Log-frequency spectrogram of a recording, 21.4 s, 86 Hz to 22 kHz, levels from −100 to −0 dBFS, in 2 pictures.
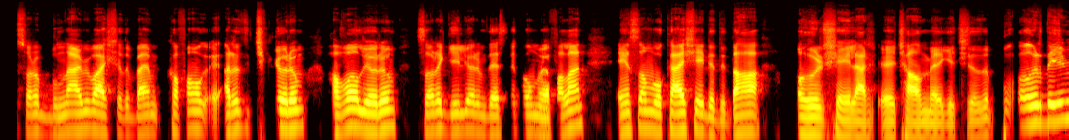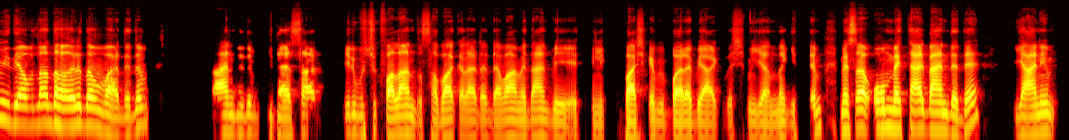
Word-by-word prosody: Sonra 120 -3 -7
bunlar 125 +3 +2
bir 135 - -6
başladı. 120 -3 +1
Ben 115 +1 0
kafama 140 +2 -2 0.2
Arada 135 +3 0
çıkıyorum, 145 0 +1 0.2
hava 130 +5 +3
alıyorum. 140 +1 +3 0.2
Sonra 125 +2 -1
geliyorum, 125 -2 -5
destek 120 +2 -5
olmaya 115 -3 -1
falan. 145 +7 +3 0.3
En 125 +2 0
son 140 +1 -2
vokal 125 0 +6
şey 125 -2 -2
dedi: 95 -5 -7
Daha 120 +1 +5 0.4
ağır 110 0 +2
şeyler, 95 -2 +1
eee, 90 - 0
çalmaya 90 0 +2
geçiyoruz, 95 +3 -9
dedi. 110 - -8
"Bu - - -15
ağır 165 +3 +1
değil 185 +2 +2
miydi 190 -4 -3
ya, 165 - +3
bundan 170 +1 -1
daha 165 - +6
ağırı 155 +2 +2
da 160 -1 +4
mı 145 - -5
var?" 105 -3 +1
dedim. 150 +8 -3 0.8
Ben 120 0 +1
dedim 115 0 -10
gider, 105 -2 0
saat 115 +3 -2 0.4
bir 120 0 -7
buçuk 120 +2 -12
falandı. 110 0 +3
Sabaha 100 +1 0
kadar 95 -1 -4
da 95 -1 -8
devam 95 +1 0
eden 100 0 -3
bir 90 -1 -5
etkinlik. 85 -1 -12 0.2
Başka 95 - +2
bir 90 -2 -14
bara, 90 0 +2
bir - - -1
arkadaşımın 90 +1 -6
yanına 90 +1 -4
gittim. 90 - -7 0.2
Mesela, 135 +3 +5
o 140 +2 +1
metal 140 -1 +4
bende 130 -2 +4
de - - +1 0.4
yani 115 +2 +1
120 Hz, 185 wpm, -25 LUFS, 100-135 Hz, 0.8 s, vokal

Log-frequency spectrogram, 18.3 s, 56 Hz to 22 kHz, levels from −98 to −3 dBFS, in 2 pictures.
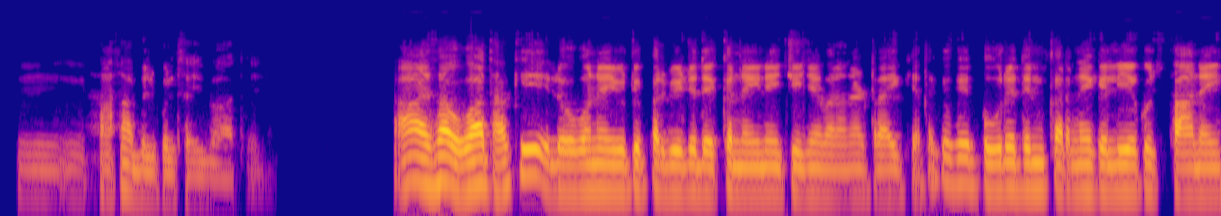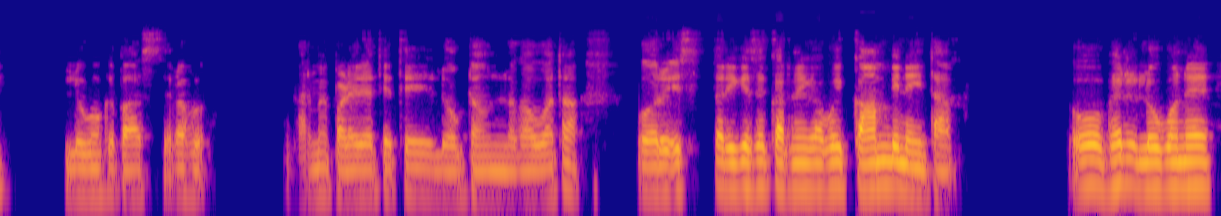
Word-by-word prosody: हुँ, 105 - -21
हुँ। 105 -1 -20
हाँ, 110 - -8
हाँ 120 - -2
बिल्कुल 95 -2 -9
सही 90 -1 -14
बात 80 -2 -15
है। - - -28 1.1
हाँ, 155 - +3
ऐसा 145 +4 +4
हुआ 130 +1 +8
था 120 - +3
कि 180 - +3 0.2
लोगों 120 0 +1
ने 120 0 +1
यूट्यूब 120 0 +1
पर - - +1
वीडियो 115 0 +1
देखकर 115 +1 +1
नई-नई 110 0 -1
चीज़ें 110 -1 -2
बनाना 105 0 -5
ट्राई 105 0 -4
किया 110 - -10
था - - -7
क्योंकि 140 -2 -1
पूरे 125 +1 +2
दिन 125 +1 0
करने 120 -1 0
के 120 - 0
लिए 120 0 +2
कुछ 115 0 -4
था 110 - +3
नहीं, 110 0 -2 0.5
लोगों 110 0 -4
के - - -9
पास 105 0 -3
सिर्फ 105 -1 -6 0.8
घर 95 - -12
में 110 +1 -9
पड़े 100 0 -3
रहते 105 0 -5
थे। 110 -1 -5
लॉकडाउन 100 0 -7
लगा 100 +1 -7
हुआ 105 +2 -3
था - - -4 0.5
और 115 +1 +2
इस 120 +3 -3
तरीके 125 0 +3
से 130 +1 0
करने 125 0 +1
का 125 - +2
कोई 125 +2 +2
काम 125 +2 +4
भी 130 - +5
नहीं 115 -4 +2
था। 100 - -1 0.7
तो 135 0 +1
फिर 140 0 +2
लोगों 125 0 +4
ने 130 0 +5
115 Hz, 205 wpm, -26 LUFS, 105-125 Hz, 1.1 s, हुआ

